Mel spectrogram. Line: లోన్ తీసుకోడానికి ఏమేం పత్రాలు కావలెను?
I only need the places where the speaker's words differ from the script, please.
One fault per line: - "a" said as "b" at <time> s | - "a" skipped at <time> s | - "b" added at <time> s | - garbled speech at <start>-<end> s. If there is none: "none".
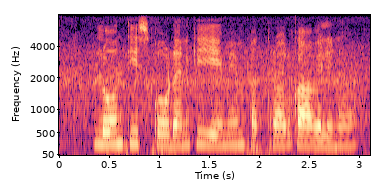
none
